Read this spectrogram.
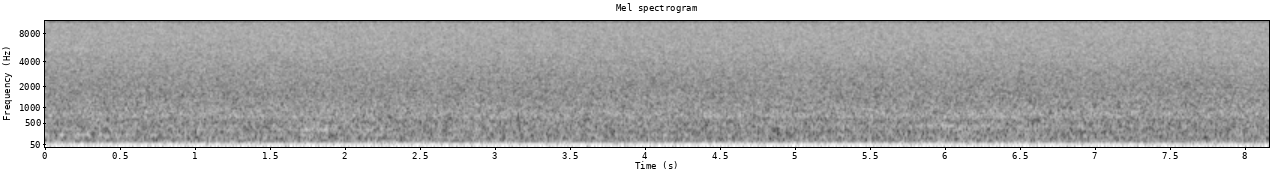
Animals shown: forest ambience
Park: Acadia National Park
